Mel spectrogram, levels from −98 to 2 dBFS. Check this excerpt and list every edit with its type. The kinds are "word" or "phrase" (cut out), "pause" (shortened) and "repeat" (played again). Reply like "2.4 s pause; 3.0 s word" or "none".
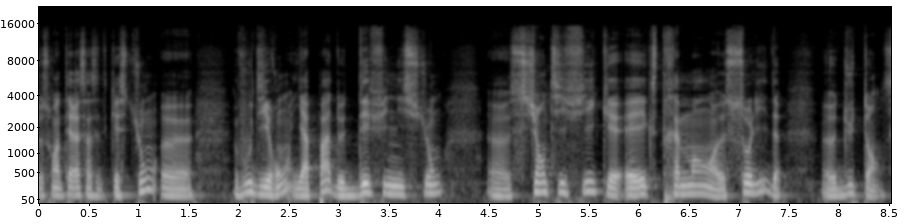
none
